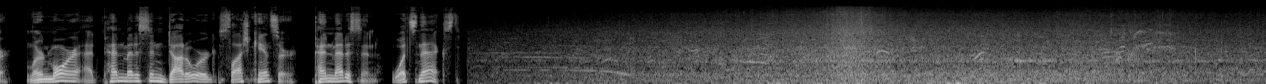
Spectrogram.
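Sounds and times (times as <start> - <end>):
speech: 0.0 - 5.0
gusting wind at a beach: 4.7 - 12.6
ocean waves washing onto a beach at Ocean City New Jersey: 4.7 - 12.6.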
